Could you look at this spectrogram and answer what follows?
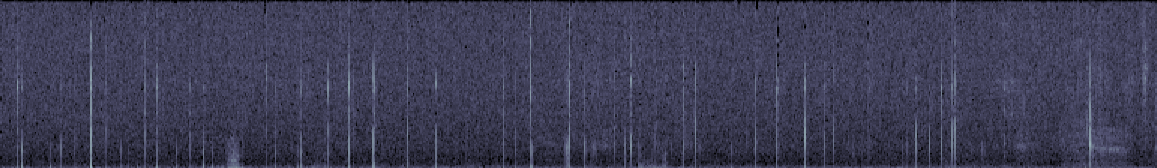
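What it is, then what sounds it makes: Lacquered wooden spoon tapped with nails. Long nails tap the back of the bowl of a solid, lacquered Khokhloma painted wooden spoon. Quiet, dry, sharp ticks come in an irregular stream with no ring, over a soft, low, rustling background.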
